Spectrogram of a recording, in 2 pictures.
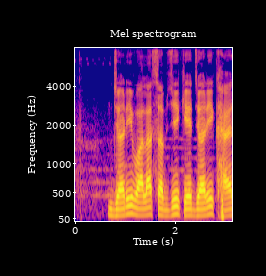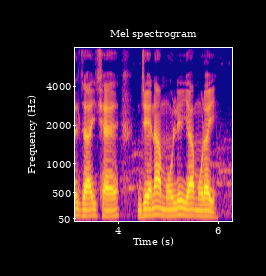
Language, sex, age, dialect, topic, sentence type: Maithili, male, 18-24, Eastern / Thethi, agriculture, statement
